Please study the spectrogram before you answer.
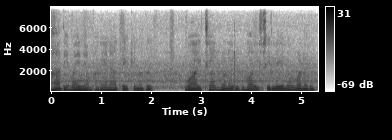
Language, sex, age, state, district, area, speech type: Malayalam, female, 18-30, Kerala, Palakkad, rural, spontaneous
